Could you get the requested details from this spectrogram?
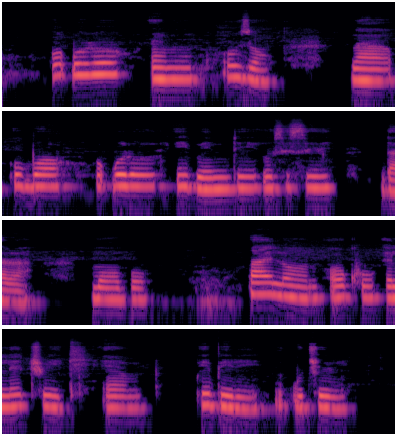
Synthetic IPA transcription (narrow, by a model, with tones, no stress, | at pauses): o˦k͡po˦ɾo˦ | e˨m̩˨ʊ˦zɔ˨ | na˨˦ɔ˦ | o˦k͡po˦ɾo˦i˦ɡʷe˨n̩˦dɪ˦o˦si˦si˦ | da˨ɾa˨ | mɔ˨bʊ˨ | pa˦ɪ˦lɔ˨n˨ɔ˦kʰʊ˦e˨le˦ktɾi˦kɛ˨m̩˨ | k͡pe˦bi˨ɾi˨ŋ͡m̩˦k͡pu˨t͡ʃi˦ɾi˦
